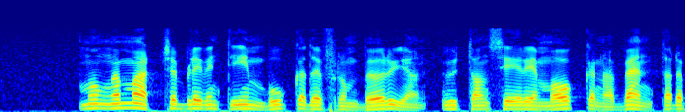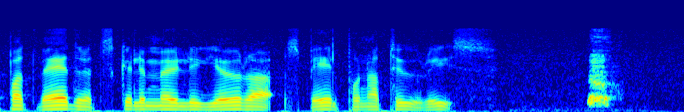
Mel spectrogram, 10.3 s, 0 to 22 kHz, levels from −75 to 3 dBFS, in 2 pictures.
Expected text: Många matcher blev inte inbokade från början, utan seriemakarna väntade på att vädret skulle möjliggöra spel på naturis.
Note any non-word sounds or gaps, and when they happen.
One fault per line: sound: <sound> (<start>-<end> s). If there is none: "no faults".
sound: bark (9.5-9.8 s)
